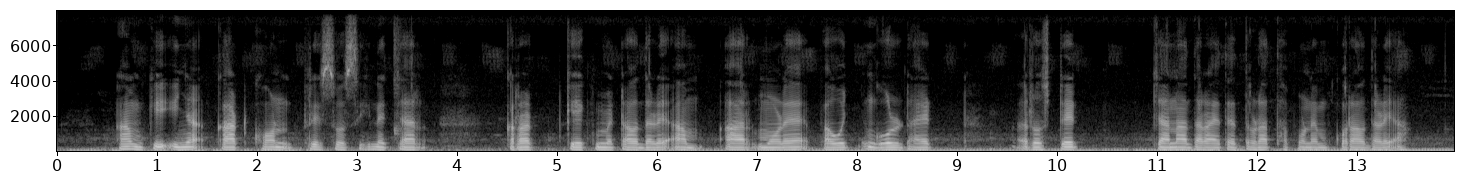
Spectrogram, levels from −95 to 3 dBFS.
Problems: constant background noise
